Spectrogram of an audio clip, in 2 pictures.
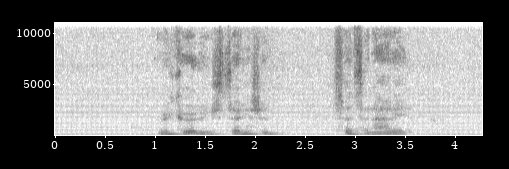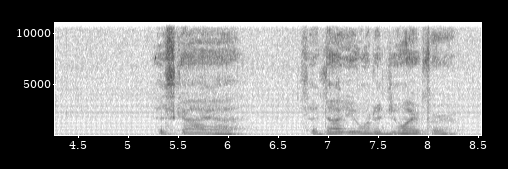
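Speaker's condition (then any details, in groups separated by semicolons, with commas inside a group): Parkinson's disease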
